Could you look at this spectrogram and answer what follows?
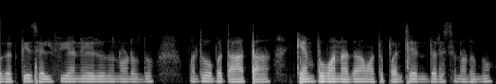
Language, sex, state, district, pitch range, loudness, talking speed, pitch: Kannada, male, Karnataka, Mysore, 125-135 Hz, -22 LUFS, 155 wpm, 130 Hz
